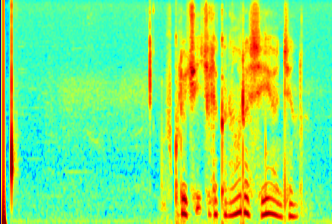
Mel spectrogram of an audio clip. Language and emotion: Russian, neutral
